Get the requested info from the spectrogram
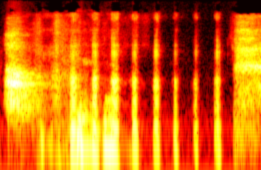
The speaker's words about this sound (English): There's a dog in the back. Maybe we'll cut that out.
